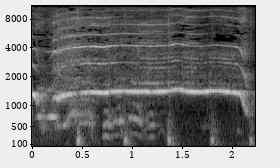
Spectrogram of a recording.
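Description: A woman's high-pitched held shriek, a drawn-out 'biiiitch!' sustained on one high note, with low thumps about twice a second beneath it.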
